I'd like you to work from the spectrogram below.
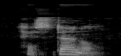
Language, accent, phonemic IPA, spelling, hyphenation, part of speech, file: English, Southern England, /hɛsˈtɜːnl̩/, hesternal, hes‧tern‧al, adjective, LL-Q1860 (eng)-hesternal.wav
- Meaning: Of or pertaining to yesterday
